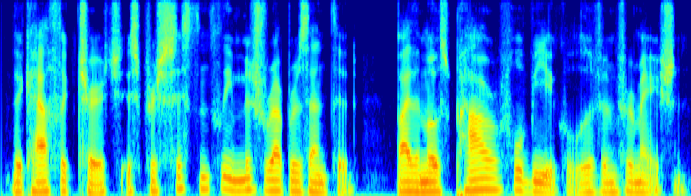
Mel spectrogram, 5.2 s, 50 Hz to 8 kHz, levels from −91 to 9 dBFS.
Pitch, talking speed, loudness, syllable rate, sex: 105 Hz, 150 wpm, -21 LUFS, 6.1 syllables/s, male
